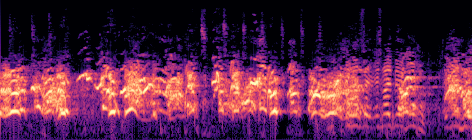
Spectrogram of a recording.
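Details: Five-month-old Jack Russell Terrier puppies on a wild boar hunt yap in rapid, high-pitched, overlapping barks and yips.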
